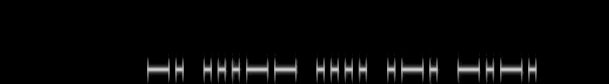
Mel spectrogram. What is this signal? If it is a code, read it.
Morse code, heard as a keyed tone, about 17 wpm, 700 Hz. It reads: N3HRC
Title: USA Call Signs - 5 Characters - Repeated 3x - 17wpm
